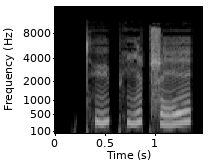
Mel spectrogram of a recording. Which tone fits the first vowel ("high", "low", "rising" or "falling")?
rising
